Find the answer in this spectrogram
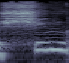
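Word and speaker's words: شين: 요 신 같은 경우에는 발음이 영어 sh, 그러니까 she하고 같습니다. she 발음, she 발음.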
